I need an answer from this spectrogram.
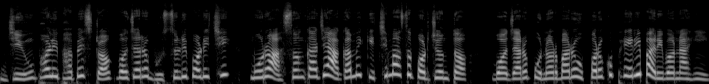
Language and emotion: Odia, fearful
